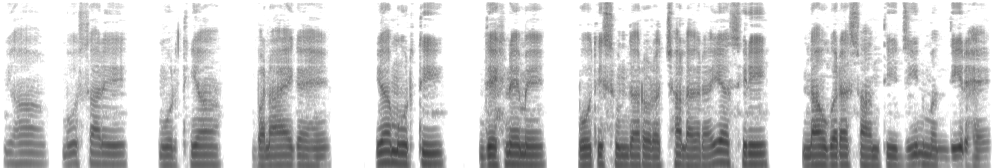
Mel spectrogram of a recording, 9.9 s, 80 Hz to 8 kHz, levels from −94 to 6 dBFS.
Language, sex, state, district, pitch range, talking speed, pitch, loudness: Hindi, male, Bihar, Jahanabad, 115-130 Hz, 155 wpm, 120 Hz, -27 LUFS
